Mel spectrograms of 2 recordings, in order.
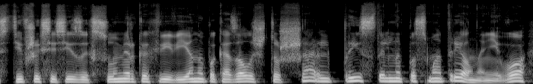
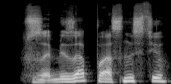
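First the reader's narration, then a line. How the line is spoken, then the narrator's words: Snorting. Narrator (Russian): хмыкнул Вивьен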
